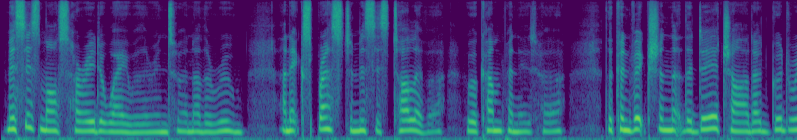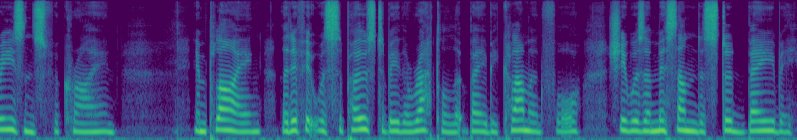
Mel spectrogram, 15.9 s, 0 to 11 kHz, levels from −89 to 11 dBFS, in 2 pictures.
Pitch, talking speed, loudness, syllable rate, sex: 220 Hz, 175 wpm, -20 LUFS, 5.4 syllables/s, female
